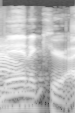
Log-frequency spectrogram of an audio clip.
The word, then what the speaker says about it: manicure: And then what I wanted to ask you is don't when you get like a medicure or a pedicure, don't they sometimes wear them? I feel like I've seen. – I'm not a medicure. – Medicure. – Wow. – Manicure. I said it wrong, actually.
